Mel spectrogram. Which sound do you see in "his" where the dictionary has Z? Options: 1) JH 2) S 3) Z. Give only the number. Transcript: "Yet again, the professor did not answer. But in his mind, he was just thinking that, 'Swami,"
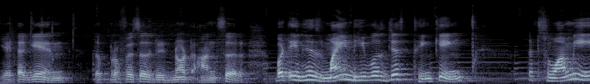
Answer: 3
